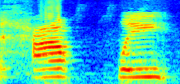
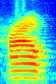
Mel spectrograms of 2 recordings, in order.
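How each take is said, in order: First: The word ends with a short final i vowel. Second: The word stops short with no final vowel. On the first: The reader continues without stopping. "बगैर वक्फ के ये इसका कसरा भी पढ़ा जाएगा" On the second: The reader stops at this word. "ये वक्फ के साथ इसको पढ़ेंगे"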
